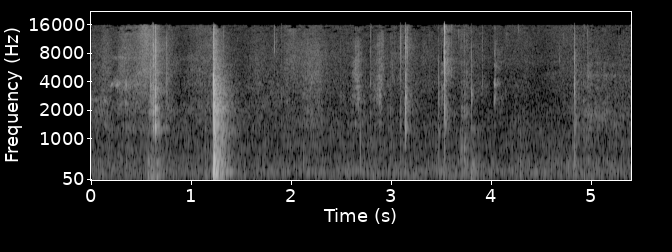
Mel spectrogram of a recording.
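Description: Scattered small clicks and knocks of a toddler's plastic spoon and suction bowl against a high-chair tray, with one sharper knock about a second in.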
